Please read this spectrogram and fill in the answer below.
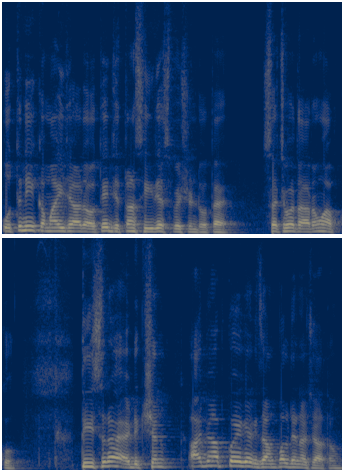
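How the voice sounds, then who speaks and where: Dark, mellow tone from a man, moderate pace, ordinary pitch variation. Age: 50s. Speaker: doctor, health channel host. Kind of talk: health advice monologue. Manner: casual, colloquial; animated, scolding.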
